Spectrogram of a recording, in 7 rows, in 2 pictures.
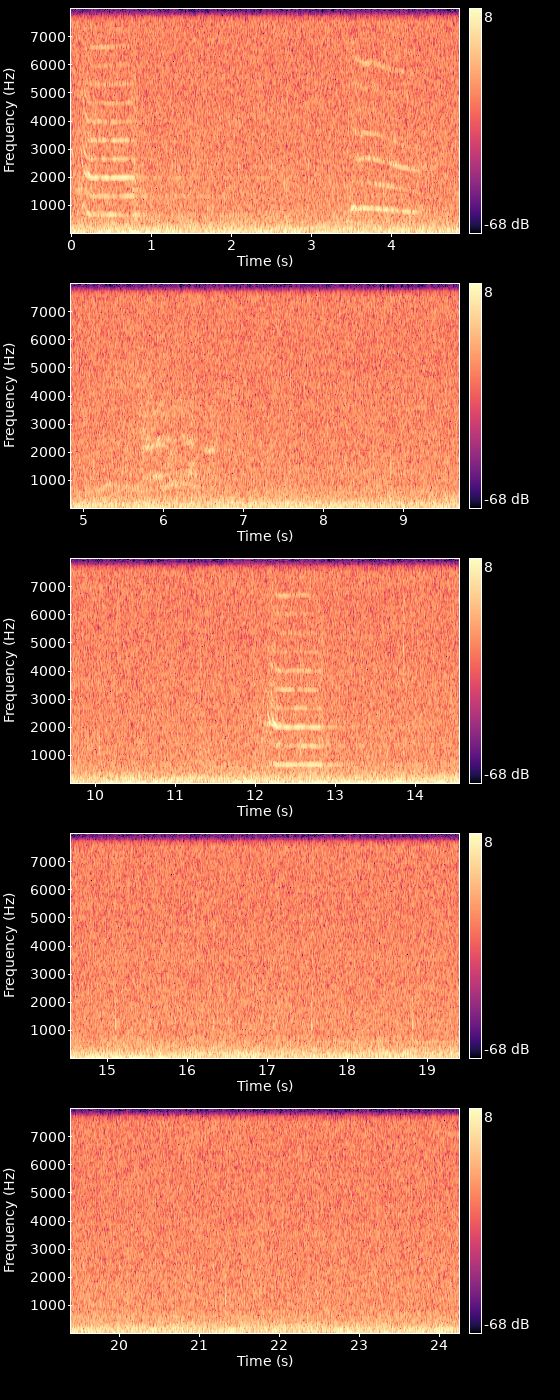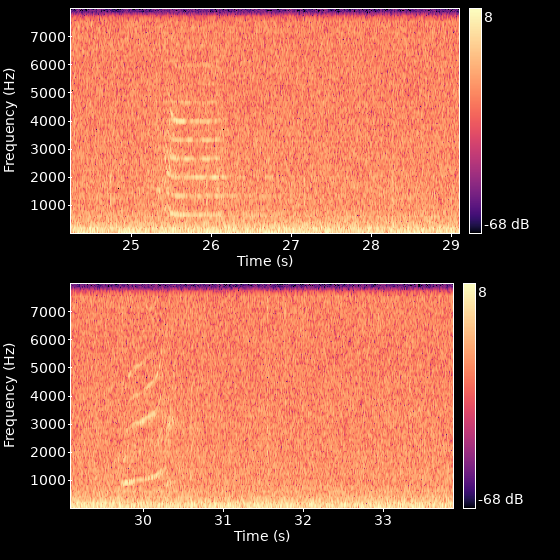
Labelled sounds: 0.1	0.9	killer whale, northern resident, A clan, AB subclan, B01 pod, call N01ii, 1.3 to 6.8 kHz
3.5	4.4	killer whale, northern resident, A clan, AB subclan, B01 pod, call N18, 0.80 to 6.3 kHz
5.8	6.1	killer whale, northern resident, 0.96 to 2.5 kHz
12.1	12.8	killer whale, northern resident, A clan, AB subclan, B01 pod, call N01ii, 1.3 to 6.8 kHz
25.4	26.1	killer whale, northern resident, A clan, AB subclan, B01 pod, call N01ii, 1.3 to 4.0 kHz
29.7	30.3	killer whale, northern resident, A clan, AB subclan, B01 pod, call N16, 0.80 to 3.7 kHz

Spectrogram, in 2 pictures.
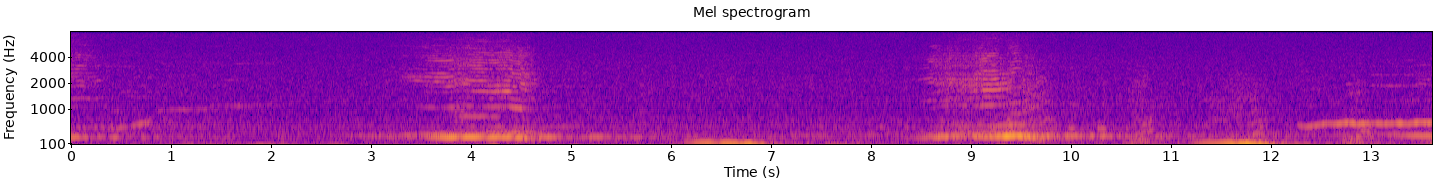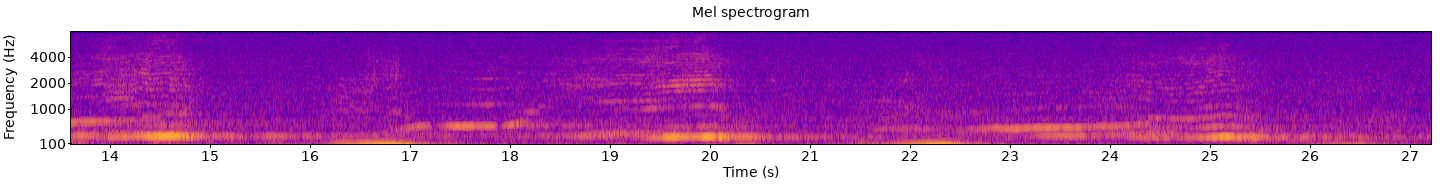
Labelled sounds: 0.9	1.8	humpback whale, 0.86 to 1.2 kHz
3.3	4.8	humpback whale, 0.80 to 6.8 kHz
8.4	9.7	humpback whale, 0.83 to 2.7 kHz
13.0	14.7	humpback whale, 0.80 to 4.0 kHz
16.8	17.1	humpback whale, 0.80 to 0.99 kHz
17.6	20.1	humpback whale, 0.86 to 6.4 kHz
21.6	21.9	humpback whale, 1.1 to 1.3 kHz
24.2	25.3	humpback whale, 0.80 to 3.8 kHz

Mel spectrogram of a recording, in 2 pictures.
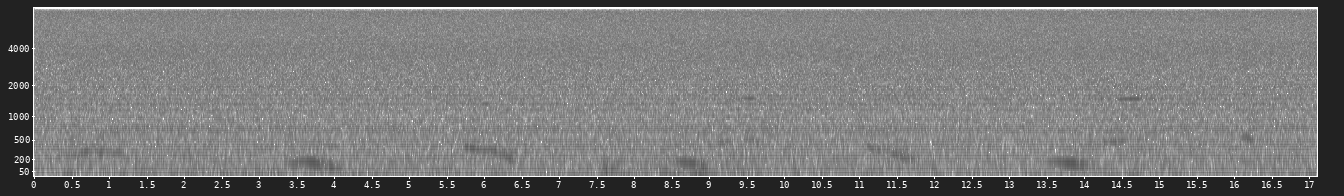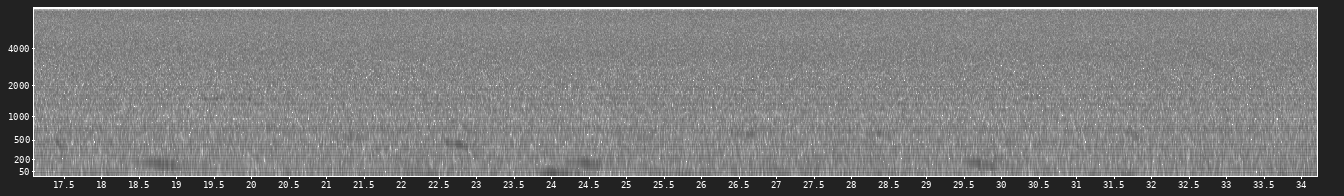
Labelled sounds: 14.4	14.8	humpback whale, 1.5 to 1.6 kHz

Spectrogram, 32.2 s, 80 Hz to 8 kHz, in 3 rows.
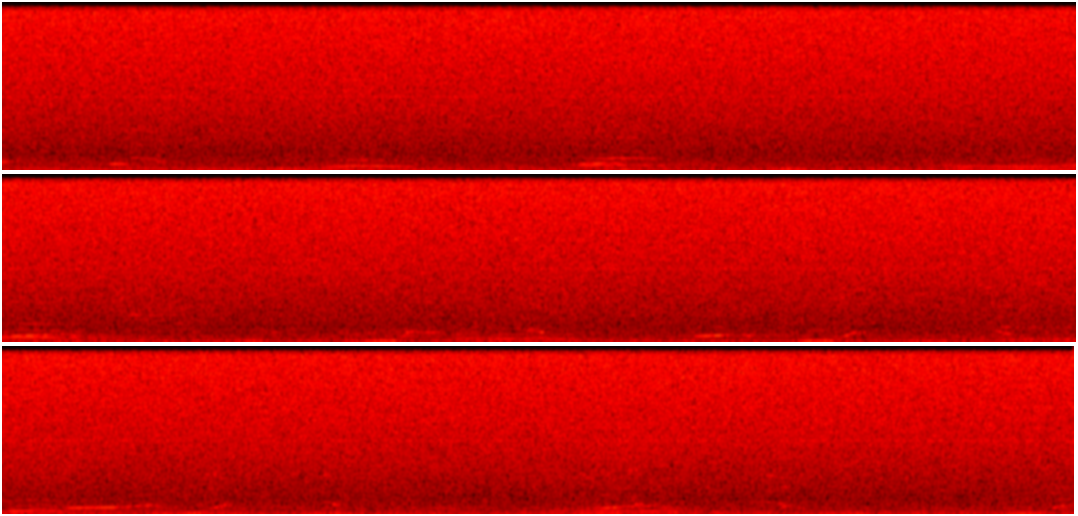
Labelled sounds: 10.9	11.2	humpback whale, 0.90 to 0.99 kHz

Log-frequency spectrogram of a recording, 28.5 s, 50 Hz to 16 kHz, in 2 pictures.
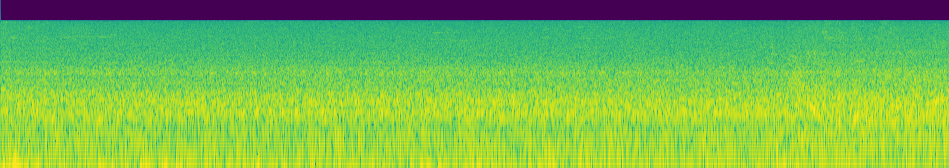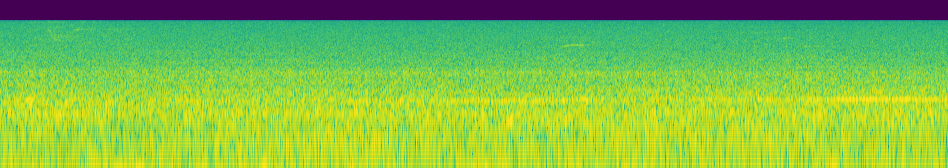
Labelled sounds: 22.6	23.0	killer whale, southern resident, 3.2 to 3.8 kHz

